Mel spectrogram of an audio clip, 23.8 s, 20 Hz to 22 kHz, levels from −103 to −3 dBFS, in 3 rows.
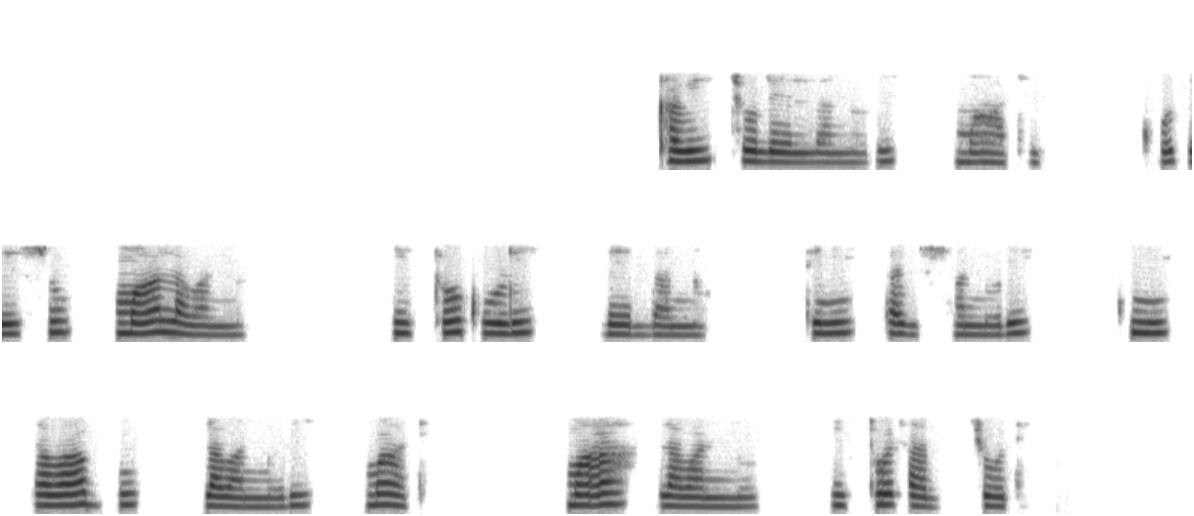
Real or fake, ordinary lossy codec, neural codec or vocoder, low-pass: real; Opus, 16 kbps; none; 3.6 kHz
